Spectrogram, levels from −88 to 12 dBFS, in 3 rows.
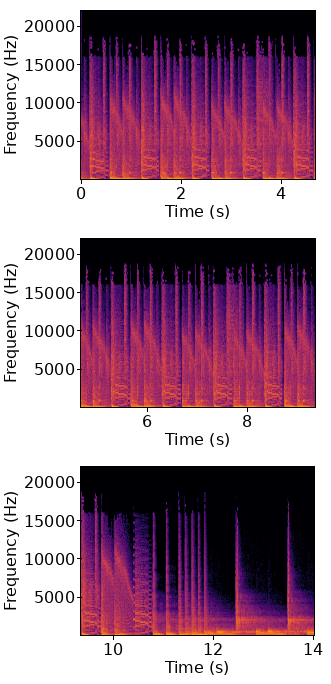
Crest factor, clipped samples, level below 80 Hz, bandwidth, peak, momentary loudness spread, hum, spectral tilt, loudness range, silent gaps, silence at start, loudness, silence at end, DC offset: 14 dB; under 0.1%; -20 dBFS; 19 kHz; -2 dBFS; 4 LU; none; -4.5 dB/octave; 1 LU; none; 0 s; -17 LUFS; 0 s; under 0.1%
